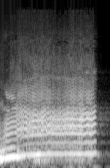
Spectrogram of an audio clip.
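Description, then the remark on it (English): A person vocally imitates the engine of a small airplane, such as a Piper or a Cessna, revving on the runway: a buzzing, droning hum that climbs in pitch, then holds steady and loud for about two seconds before cutting off abruptly. “And you get up in the, and on the runway, and all of a sudden you hear that engine,”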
